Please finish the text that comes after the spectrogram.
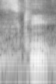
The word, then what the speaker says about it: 月: You also see this as getsuyobi, which is Monday, and tsuki, which just means moon.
